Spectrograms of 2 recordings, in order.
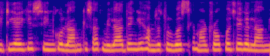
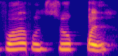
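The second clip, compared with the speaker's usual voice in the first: slow, drawn-out chanted recitation; tajweed chant; Quranic recitation; 4 dB louder, much slower than usual. Shown as a demonstration. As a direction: recite it melodically, stretching each sound. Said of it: "recites Quran verse in tajweed".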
